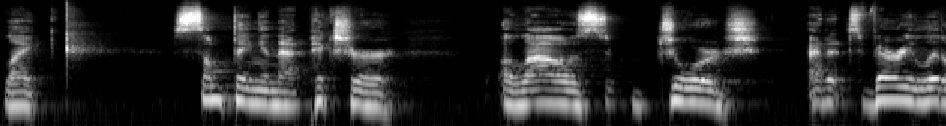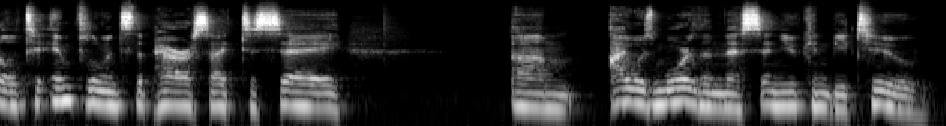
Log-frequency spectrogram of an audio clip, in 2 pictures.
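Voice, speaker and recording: A man, an actor, reflecting casually on a scene in a halting way, searching for his words. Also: medium pitch. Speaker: actor in a table read.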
